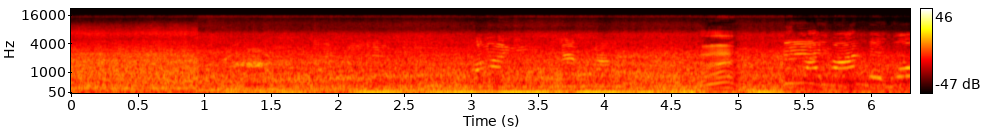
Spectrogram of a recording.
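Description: A large truck rumbles by with a deep engine roar.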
